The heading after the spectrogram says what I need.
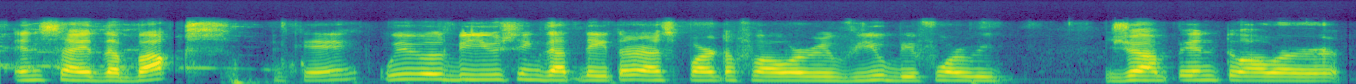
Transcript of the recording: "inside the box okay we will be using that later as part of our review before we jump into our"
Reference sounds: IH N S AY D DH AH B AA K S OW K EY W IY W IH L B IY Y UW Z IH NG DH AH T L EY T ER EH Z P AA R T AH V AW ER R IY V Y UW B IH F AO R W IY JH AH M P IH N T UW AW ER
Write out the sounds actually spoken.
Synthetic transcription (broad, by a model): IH N S AY D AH B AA K S OW K EY W IY W IH L B IY Y UW S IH NG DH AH T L EY T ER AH S P AA R T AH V AW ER R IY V Y UW B IH F AO R W IY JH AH M P IH N T UW AW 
